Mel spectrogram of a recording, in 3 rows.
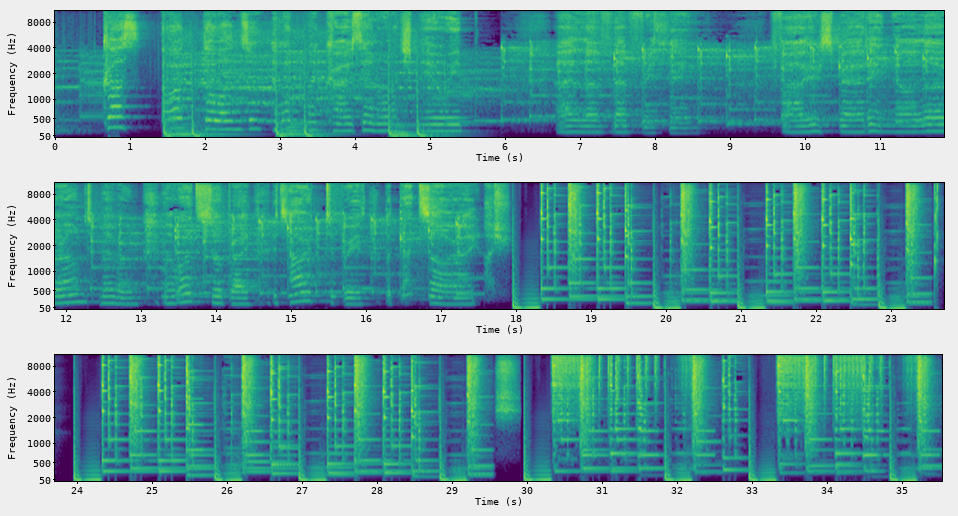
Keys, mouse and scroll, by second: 6.6-9.7 typing, 11.3-14.6 typing, 15.2 click, 20.0 click, 31.2 click.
